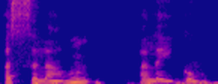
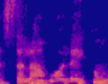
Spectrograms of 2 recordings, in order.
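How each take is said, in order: First: A full 'u' ends assalamu, then 'alaikum' follows. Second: The vowels are clipped and 'alaikum' becomes 'walekum'. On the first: The speaker calls it right. "अस्सलामु अलैकुम होना चाहिए" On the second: The speaker calls it wrong. "अस्सलाम वालेकुम गलत"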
